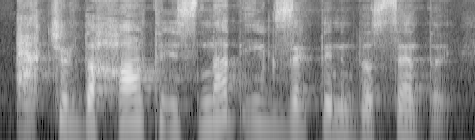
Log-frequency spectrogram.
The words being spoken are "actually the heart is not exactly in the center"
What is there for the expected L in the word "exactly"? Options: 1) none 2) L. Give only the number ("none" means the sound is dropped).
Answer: 1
